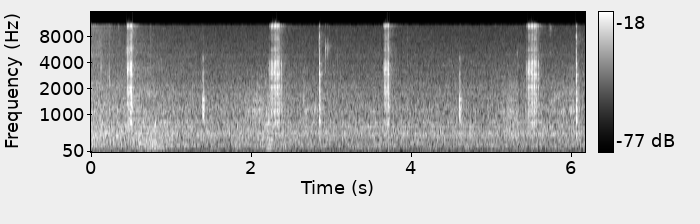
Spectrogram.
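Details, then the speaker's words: Infusion pump running during a flow test with a Fluke IDA-1S infusion device analyzer: soft mechanical clicks and brief whirs every couple of seconds over a quiet hiss, functioning normally. "So, at this point all, we need to do now, I'm going to start my infusion device and I'm going to start the test at the same time."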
